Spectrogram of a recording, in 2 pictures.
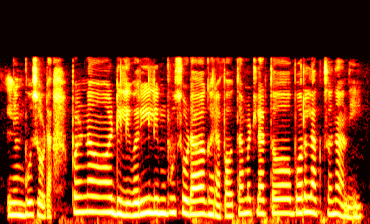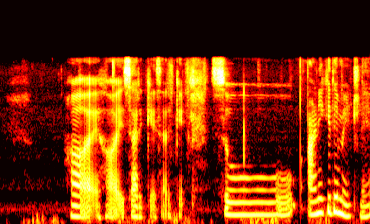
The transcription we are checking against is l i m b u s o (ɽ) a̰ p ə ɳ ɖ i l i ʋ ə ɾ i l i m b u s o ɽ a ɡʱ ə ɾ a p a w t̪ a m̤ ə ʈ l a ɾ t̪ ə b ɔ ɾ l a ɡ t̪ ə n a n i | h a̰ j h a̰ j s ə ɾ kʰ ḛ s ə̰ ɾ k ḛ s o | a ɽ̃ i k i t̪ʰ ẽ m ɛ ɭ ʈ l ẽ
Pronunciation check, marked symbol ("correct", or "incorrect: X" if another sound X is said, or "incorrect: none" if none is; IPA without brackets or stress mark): correct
